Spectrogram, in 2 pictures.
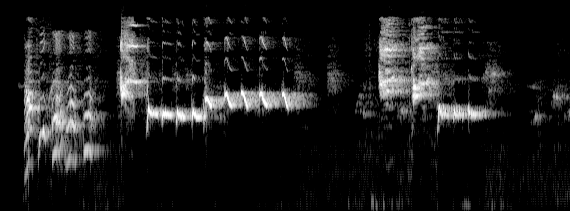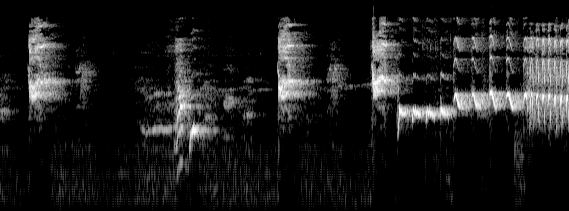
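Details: Oriental magpie-robin (kacer) in lively gacor song, used as a lure to make captive birds sing: loud whistled notes and sharp rising slurs in bursts, with quieter gaps between phrases and faint low background rumble.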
